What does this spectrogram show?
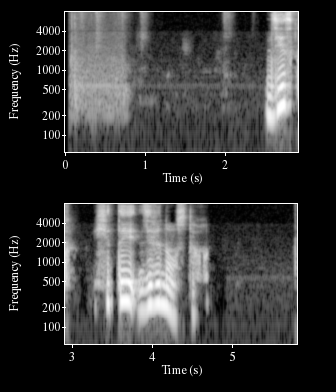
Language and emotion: Russian, neutral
